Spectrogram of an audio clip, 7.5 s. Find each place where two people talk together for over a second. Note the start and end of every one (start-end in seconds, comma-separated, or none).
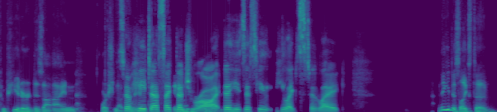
1.8-3.3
